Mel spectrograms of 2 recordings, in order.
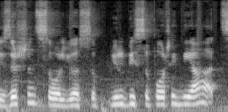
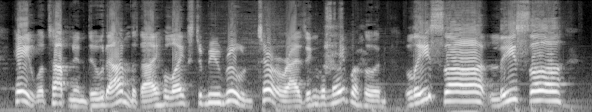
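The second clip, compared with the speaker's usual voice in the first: snotty, bratty, animated cartoon schoolboy voice. Asked for impressions, the speaker does a Bart Simpson impression. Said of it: "So I could do a Bart Simpson impersonation".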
